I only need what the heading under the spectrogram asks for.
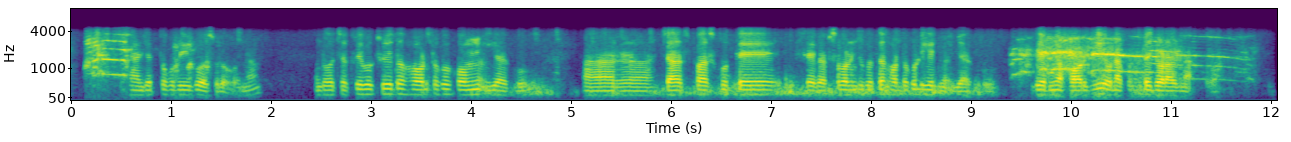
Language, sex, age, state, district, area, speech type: Santali, male, 18-30, West Bengal, Malda, rural, conversation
